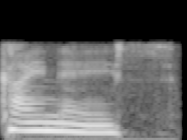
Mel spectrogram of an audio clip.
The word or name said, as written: kinase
